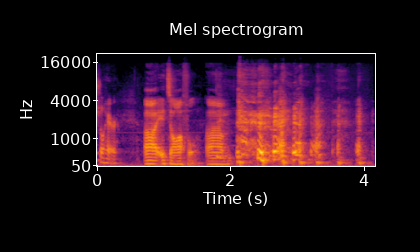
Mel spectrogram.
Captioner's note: laughing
